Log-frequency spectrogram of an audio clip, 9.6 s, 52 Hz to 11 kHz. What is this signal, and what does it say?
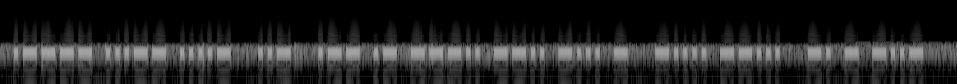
Morse code, heard as a keyed tone, about 28 wpm, 400 Hz. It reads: 134 U WA8ZBT 67 NTX
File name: contests / ss-cw-k5tr-op-n5rz -0200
